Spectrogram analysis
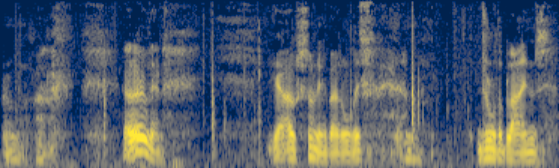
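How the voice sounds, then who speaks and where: An actor playing a weary, hard-drinking, self-pitying English TV producer in a radio drama, wry, rueful and rambling. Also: male voice, lowish voice, slow pace, creaky, long pauses, a little hiss or hum. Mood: groggy. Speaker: lead actor and narrator. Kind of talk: confessional radio drama monologue.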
